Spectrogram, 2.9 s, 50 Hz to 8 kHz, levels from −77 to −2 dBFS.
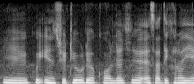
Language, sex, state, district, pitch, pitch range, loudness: Hindi, female, Chhattisgarh, Raipur, 215 Hz, 210-225 Hz, -13 LUFS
